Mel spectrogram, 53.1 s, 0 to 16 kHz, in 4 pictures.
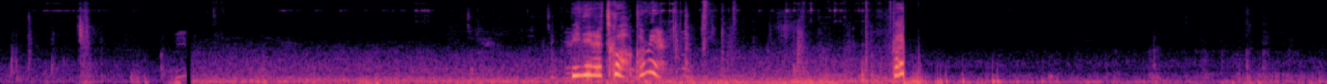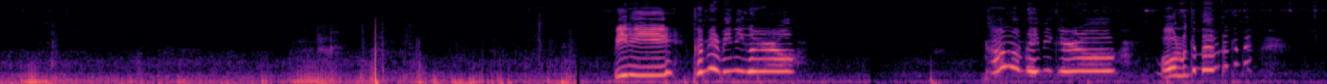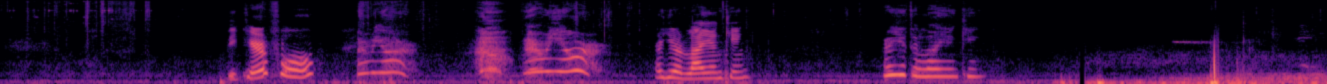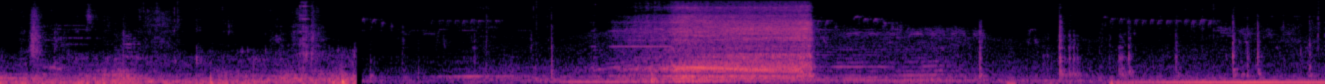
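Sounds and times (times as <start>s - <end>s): power drill driving a screw: 45.7s - 48.1s.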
